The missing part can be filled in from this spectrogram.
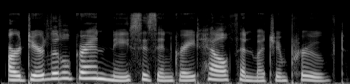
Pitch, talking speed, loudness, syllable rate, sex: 205 Hz, 205 wpm, -17 LUFS, 4.9 syllables/s, female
